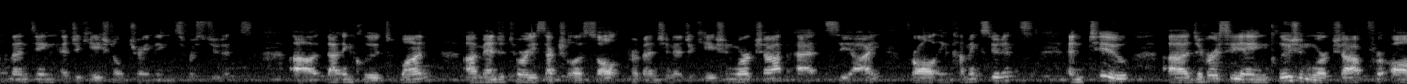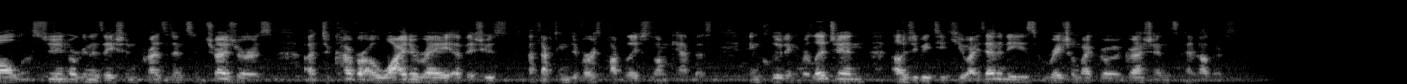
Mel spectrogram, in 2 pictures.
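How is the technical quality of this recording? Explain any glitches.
The technical quality is compromised by a speech-tuned noise suppressor working on material it wasn't built for. The sound passes through call microphone processing that leaves nothing above 8 kHz, which is expected from that path.

Noise suppressor applied to music or sounds: This runs through the whole clip. The suppressor treats sustained tones, ambience and reverberant tails as background noise and pulls them down, while sharp onsets mostly pass. Its gain swings by something like 20 dB, so the sound pumps and thins as held material sinks. Unlike a compressor, which reacts to loudness, this reacts to steadiness. Loud sustained parts drop too, and quiet transients survive.

Sound cut by the noise suppressor: The deeper dips come at 0.0 to 5.17 s, 6.18 to 11.64 s, 12.69 to 14.41 s, 15.35 to 17.43 s and 19.03 to 26.82 s. 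In each span the suppressor judged parts of the sound to be noise and cut them by up to about 13 dB, or about 11 dB in the 12.69 s span. Only part of each span is hit: roughly 3 s, 2 s, under half a second, 1 s and 4 s. Sustains and decays sag or end early while attacks mostly come through. That separates it from a dropout, where everything vanishes at once regardless of character.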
